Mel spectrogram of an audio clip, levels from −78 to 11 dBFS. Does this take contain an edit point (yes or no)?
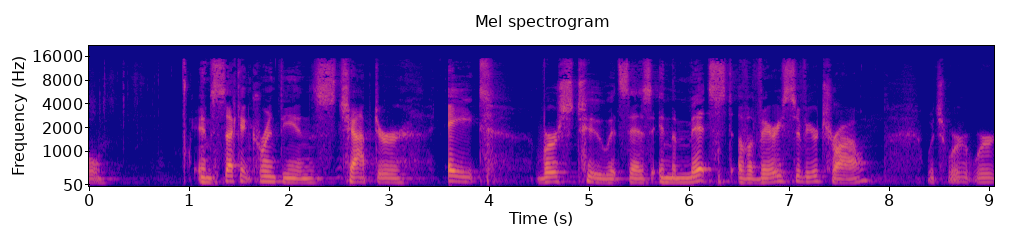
yes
